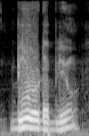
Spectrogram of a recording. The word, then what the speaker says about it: bow: तो अगर वो वाला बो है, BOW, तो आपका वहाँ पर प्रोनाउंसिएशन क्या होना चाहिए? मैं सुनाता हूँ। अगर वो बो एरो वाली बात हो रही है तो Bow. वहां पर आप क्या बोलोगे? बो। ठीक है, अगर एरो एम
